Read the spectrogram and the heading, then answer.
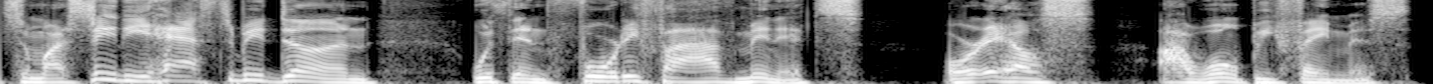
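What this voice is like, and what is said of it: Gradually slipping into Southern accent. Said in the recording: “you started that out without a Southern accent and then slowly went into it”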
